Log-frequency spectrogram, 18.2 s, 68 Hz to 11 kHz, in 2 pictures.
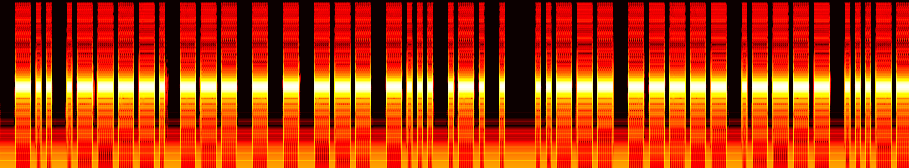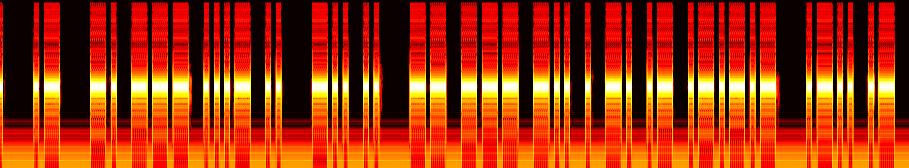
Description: Morse code, heard as a keyed tone, about 23 wpm, 800 Hz. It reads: D'OTTOBRE 2013 A NOVI DI MODENA. LA
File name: ITALIEN texte clair 1 vitesse 22 mots minute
